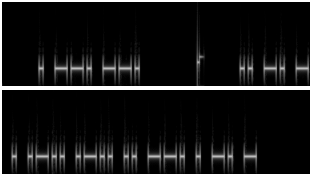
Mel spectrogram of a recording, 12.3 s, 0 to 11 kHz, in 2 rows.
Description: Morse code, heard as a keyed tone, about 15 wpm, 700 Hz. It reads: EGG INTELLIGENT
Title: Sentences from Top 1000 Words - Review Part 7 - New Word Drill - 15wpm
